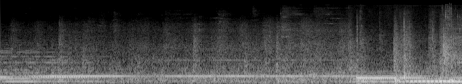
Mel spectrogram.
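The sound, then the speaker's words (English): A freight train rumbles steadily past a depot, a deep continuous drone with a humming engine tone and faint rail clatter, growing slightly louder near the end. No voices. “Finn and Cleo sit by the depot watching a freight train rumble by.”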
